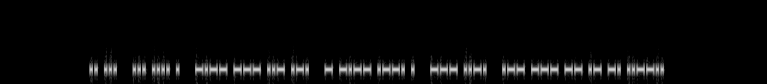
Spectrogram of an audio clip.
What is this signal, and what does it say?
Morse code, heard as a keyed tone, about 52 wpm, 700 Hz. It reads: IS SHE YOUR TYPE OF WOMAN?
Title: Sentences from Top 1000 Words - Review Part 3 - 50wpm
